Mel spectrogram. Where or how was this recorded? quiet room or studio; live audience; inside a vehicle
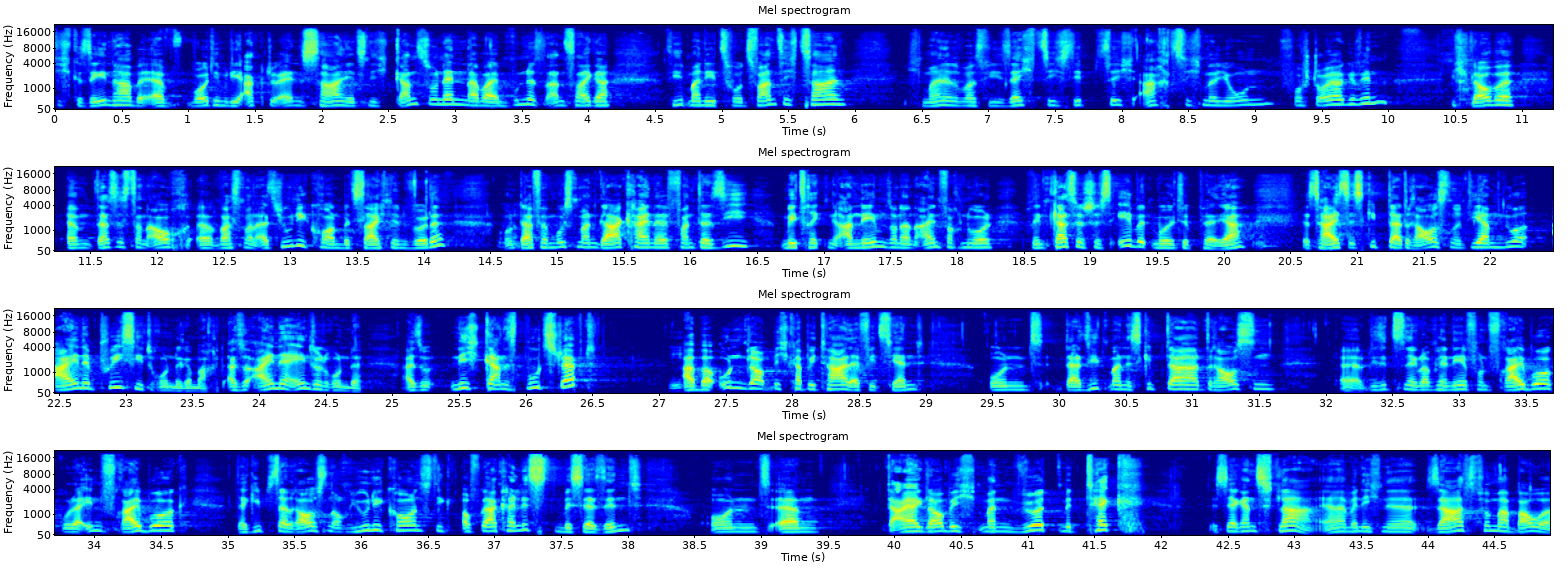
live audience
